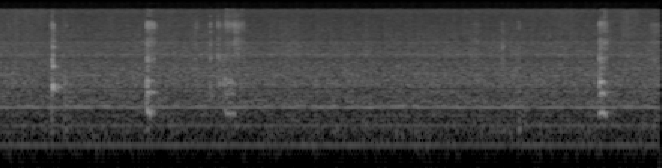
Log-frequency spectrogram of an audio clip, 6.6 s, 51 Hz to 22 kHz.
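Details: Infant hiccups at 4am: short, sharp hiccups from a baby learning to make noise, three clear ones and a softer one, over steady room hum.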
